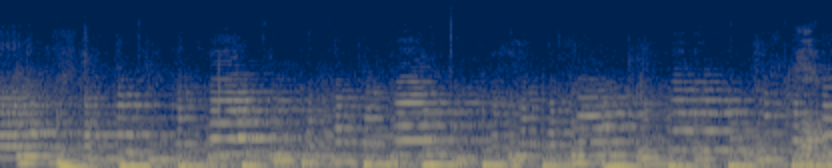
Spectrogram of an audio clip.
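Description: Live instrumental ensemble music: a busy line of short low bass notes, entering about half a second in, under a melody in the middle register.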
